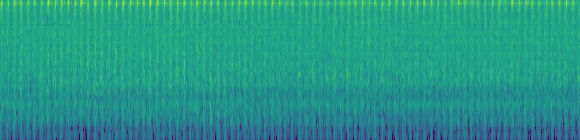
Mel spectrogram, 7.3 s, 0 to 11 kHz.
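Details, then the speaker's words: Gen 1 Kawasaki KLR 650 single-cylinder idling after a fresh oil change, before the oil level check; even, steady thumping with no knocks, ticks or clatter, engine sounds healthy. "okay so I'm going to turn it on let it idle for a few minutes and then check the oil level"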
